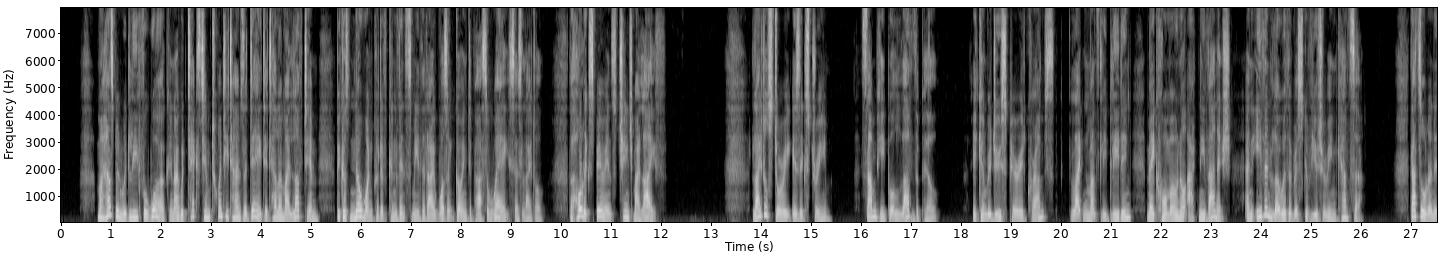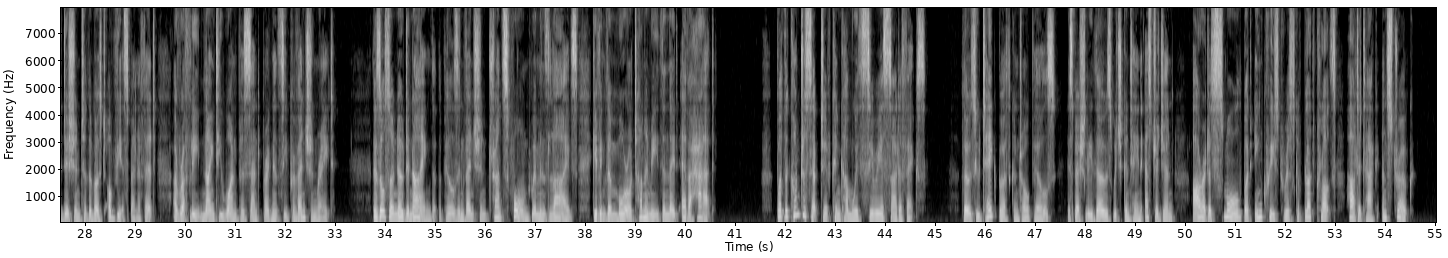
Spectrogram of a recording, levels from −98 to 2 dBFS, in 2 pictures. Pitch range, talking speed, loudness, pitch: 155-205 Hz, 155 wpm, -22 LUFS, 175 Hz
